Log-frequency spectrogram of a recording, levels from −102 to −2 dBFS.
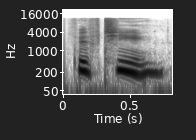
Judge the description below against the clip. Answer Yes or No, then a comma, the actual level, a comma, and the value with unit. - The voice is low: No, high, 200 Hz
